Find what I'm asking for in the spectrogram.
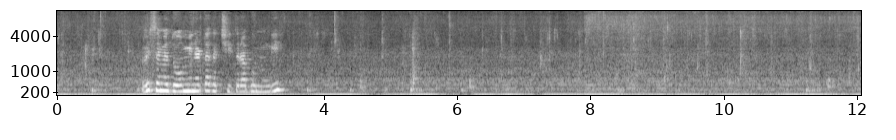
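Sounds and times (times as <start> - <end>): gravy bubbling and sizzling: 0.0 - 12.0
spatula stirring: 0.0 - 12.0
oil spatter ticks: 3.6 - 12.0.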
